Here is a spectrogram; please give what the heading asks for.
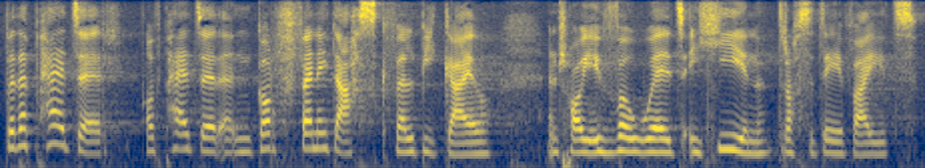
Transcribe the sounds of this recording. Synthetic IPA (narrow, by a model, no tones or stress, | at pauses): b̥əðapʰɛdɪɾ | oð̥pʰɛdɨɾənɡɔrfɛnejdaskvɛlˠbɪɡajlˠənr̥ɔjejvəwɪdḛjhiːnd̥rɔsədevajd̥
